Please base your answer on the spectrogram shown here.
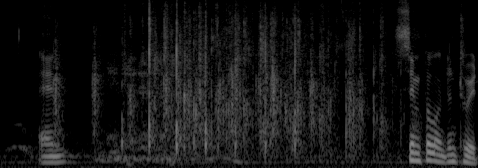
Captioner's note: applause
